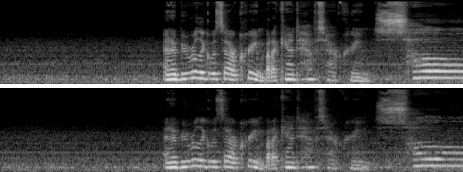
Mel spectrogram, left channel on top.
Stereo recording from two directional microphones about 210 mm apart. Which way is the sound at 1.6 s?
45° left (ahead or behind).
